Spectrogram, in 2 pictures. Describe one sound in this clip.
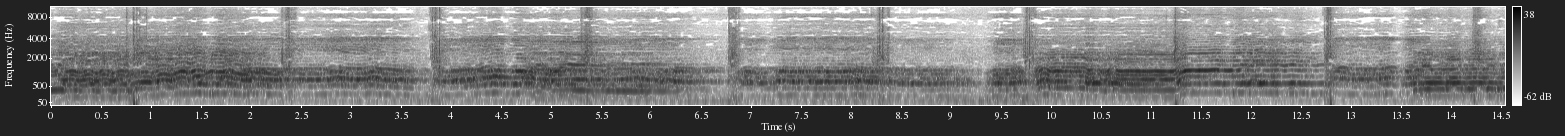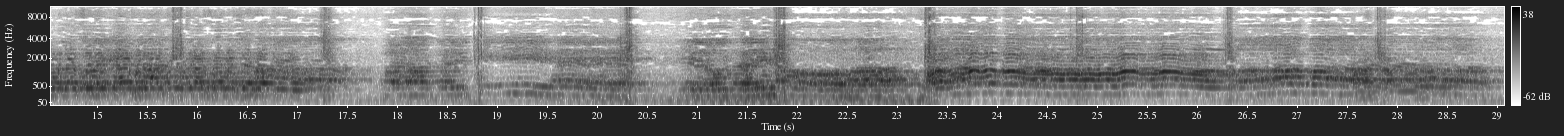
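A young man chants a mournful recitation loudly through a microphone.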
